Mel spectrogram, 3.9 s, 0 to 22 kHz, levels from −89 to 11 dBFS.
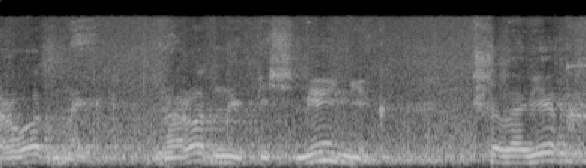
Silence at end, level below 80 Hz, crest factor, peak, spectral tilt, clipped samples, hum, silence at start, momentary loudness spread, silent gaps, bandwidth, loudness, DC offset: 0 s; -54 dBFS; 10 dB; -8 dBFS; -4 dB/octave; under 0.1%; none; 0 s; 6 LU; none; 15 kHz; -17 LUFS; under 0.1%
